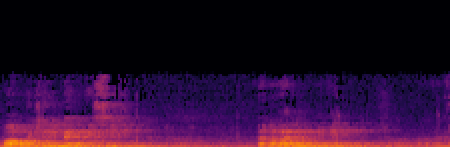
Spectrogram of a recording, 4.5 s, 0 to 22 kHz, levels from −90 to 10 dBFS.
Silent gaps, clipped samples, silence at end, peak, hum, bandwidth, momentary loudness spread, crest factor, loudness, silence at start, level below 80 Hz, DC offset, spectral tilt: none; under 0.1%; 0 s; -4 dBFS; none; 11 kHz; 17 LU; 18 dB; -23 LUFS; 0 s; -50 dBFS; under 0.1%; -7.5 dB/octave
